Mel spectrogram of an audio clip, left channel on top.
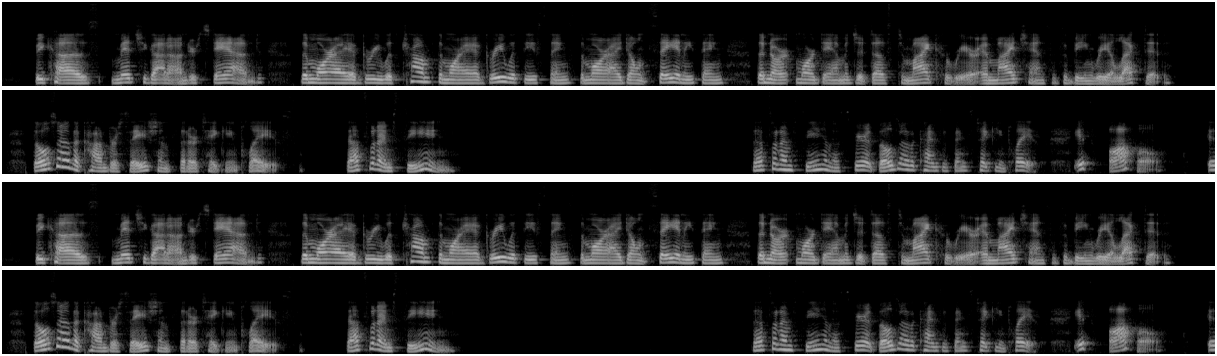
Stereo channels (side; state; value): both; identical; correlation 1.00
